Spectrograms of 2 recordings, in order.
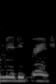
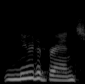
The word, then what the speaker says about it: nudibranch: want anything to happen to his cute little nudie branch ring or himself. Are we really going to commit to pronouncing it nudie branch ring?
